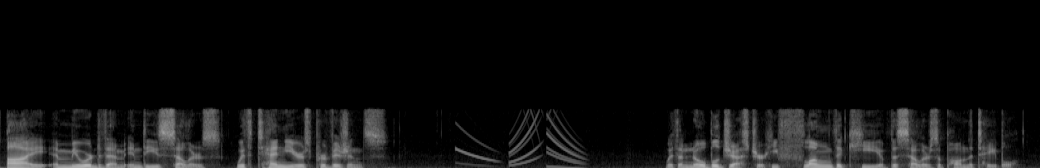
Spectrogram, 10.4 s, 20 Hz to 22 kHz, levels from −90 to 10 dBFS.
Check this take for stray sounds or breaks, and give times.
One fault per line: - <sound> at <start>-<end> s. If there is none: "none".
- chirp at 4.6-5.9 s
